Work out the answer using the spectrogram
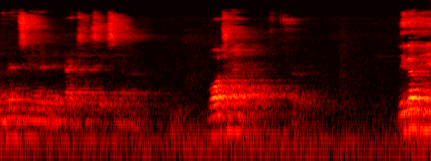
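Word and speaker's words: Lynyrd Skynyrd: Those tracks eventually got put away, and instead the band released their debut album, pronounced Leonard Skinner, in 1973.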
